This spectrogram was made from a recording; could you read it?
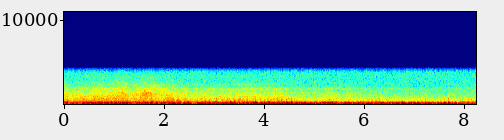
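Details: Nissan Skyline GT-R BNR34, stock Getrag manual gearbox with Nismo clutch, recorded windows open: heavy low rumble with dense clatter at idle. It is abnormally louder than before and lags after pressing the clutch. Unchanged after gearbox oil change; cause unclear, overhaul considered.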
